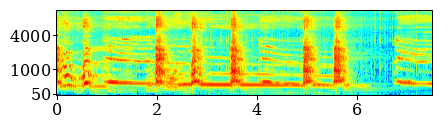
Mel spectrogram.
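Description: A Siberian Husky gives drawn-out, wavering howls that hold a steady pitch and slide slightly downward. Abrupt barks punctuate the howling about every second or so, and a final rising howl closes the sequence.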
